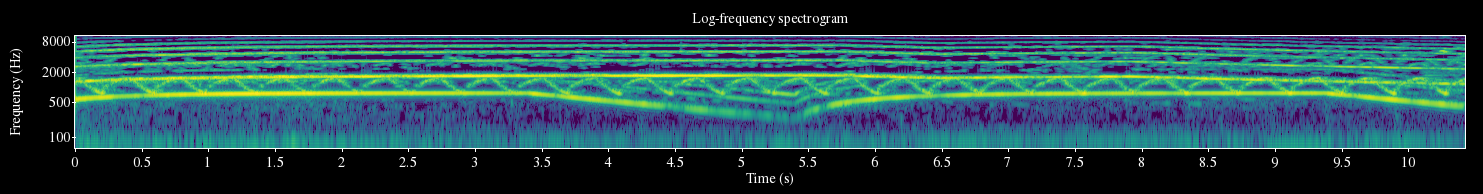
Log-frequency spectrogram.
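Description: A siren wails and yelps rapidly from the vehicle, close and loud.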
